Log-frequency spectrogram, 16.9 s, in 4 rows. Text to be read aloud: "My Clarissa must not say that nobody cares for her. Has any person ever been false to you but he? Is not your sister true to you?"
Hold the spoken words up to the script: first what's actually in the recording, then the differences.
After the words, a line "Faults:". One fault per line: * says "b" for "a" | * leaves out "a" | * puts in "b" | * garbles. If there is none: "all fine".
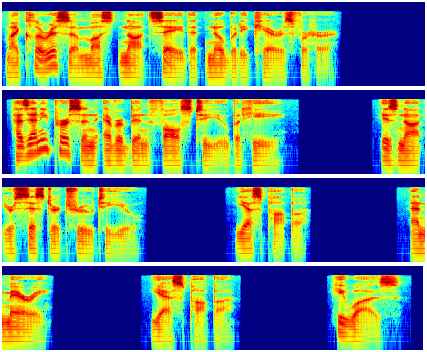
"My Clarissa must not say that nobody cares for her. Has any person ever been false to you but he? Is not your sister true to you?" "Yes, papa." "And Mary?" "Yes, papa." He was
Faults:
* puts in "Yes papa And Mary Yes papa He was"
